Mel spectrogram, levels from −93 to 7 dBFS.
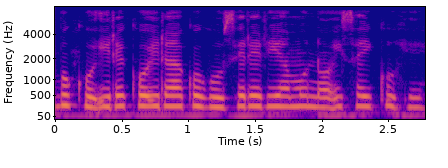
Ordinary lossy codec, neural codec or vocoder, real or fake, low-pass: none; none; real; 7.2 kHz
